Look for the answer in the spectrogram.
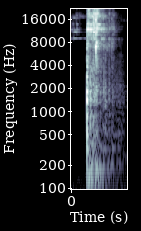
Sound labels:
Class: object falling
